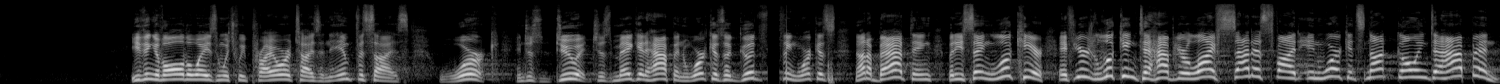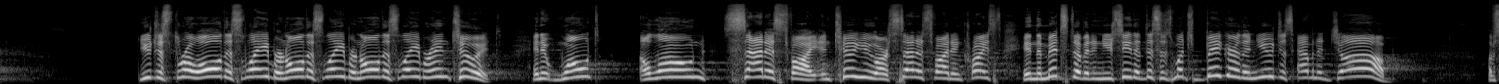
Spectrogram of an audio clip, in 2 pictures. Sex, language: male, English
